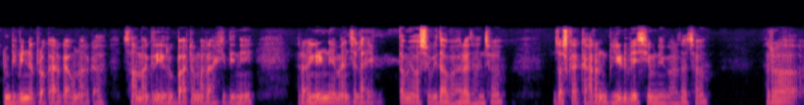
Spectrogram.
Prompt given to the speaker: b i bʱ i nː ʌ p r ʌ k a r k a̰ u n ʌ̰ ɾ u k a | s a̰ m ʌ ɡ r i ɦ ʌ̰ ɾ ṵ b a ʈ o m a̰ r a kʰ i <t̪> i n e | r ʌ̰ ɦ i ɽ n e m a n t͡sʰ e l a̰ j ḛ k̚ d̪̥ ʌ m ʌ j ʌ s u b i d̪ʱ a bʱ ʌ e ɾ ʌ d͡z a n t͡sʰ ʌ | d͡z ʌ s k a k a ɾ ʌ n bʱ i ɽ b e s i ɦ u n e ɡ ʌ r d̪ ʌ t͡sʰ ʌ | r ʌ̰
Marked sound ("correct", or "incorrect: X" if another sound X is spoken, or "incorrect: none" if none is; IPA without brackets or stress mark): incorrect: d̪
